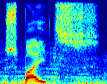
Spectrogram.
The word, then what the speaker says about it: Speights: Spells his name as Omar, but pronounces it Spites, S-P-E, as in Omar.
